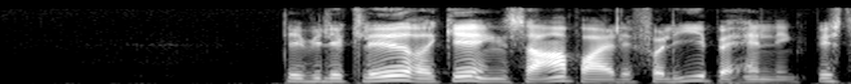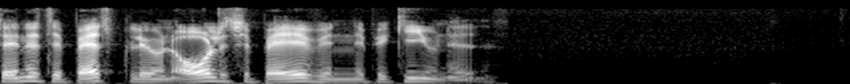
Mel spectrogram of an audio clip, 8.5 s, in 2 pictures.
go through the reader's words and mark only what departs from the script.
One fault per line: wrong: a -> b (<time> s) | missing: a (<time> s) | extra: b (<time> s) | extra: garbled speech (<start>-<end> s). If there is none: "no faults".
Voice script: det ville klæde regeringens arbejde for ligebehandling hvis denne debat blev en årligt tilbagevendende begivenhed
no faults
